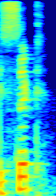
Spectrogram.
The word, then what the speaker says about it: Sikh: question Sikh separates more some people say seek some people say sick you pronounce it either way 13 million flowers if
